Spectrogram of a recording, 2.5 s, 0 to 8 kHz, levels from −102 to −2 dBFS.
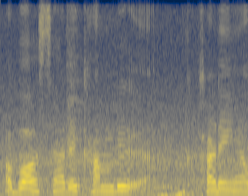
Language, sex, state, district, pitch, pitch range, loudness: Hindi, female, Uttar Pradesh, Lucknow, 215 Hz, 210-225 Hz, -17 LUFS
